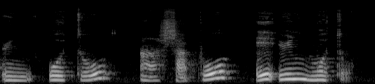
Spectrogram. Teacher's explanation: AU et EAU sont des sons O fermés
